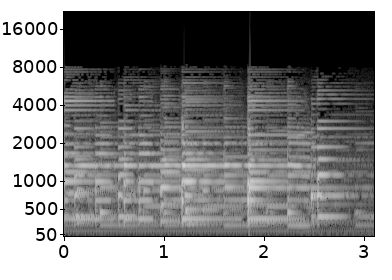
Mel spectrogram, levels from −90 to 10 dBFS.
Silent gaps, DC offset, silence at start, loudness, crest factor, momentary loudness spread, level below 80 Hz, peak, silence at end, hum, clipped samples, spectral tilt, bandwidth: none; under 0.1%; 0 s; -15 LUFS; 16 dB; 5 LU; -58 dBFS; 0 dBFS; 0 s; none; under 0.1%; -3 dB/octave; 8.4 kHz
